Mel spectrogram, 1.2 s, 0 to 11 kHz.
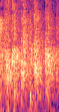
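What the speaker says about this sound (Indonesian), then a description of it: "Penontonnya kurang sigap di dalam tepuk tangan." Loud, close applause from an audience at a student council event at SMA Negeri 2 Baubau, a brief burst of many hands clapping together.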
